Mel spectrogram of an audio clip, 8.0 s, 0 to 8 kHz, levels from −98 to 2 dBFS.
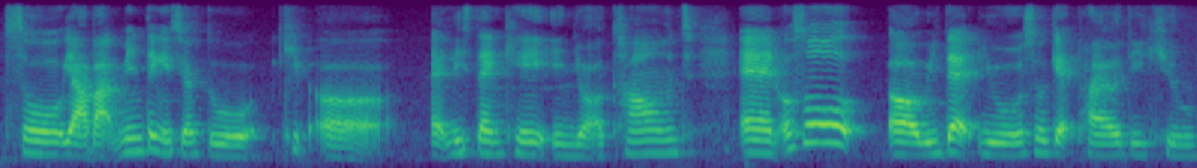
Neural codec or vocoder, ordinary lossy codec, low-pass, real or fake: none; none; 7.2 kHz; real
